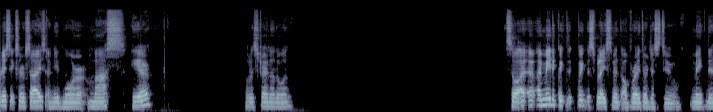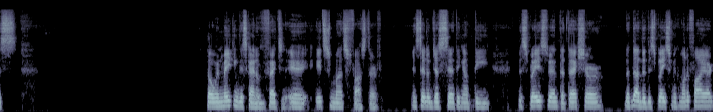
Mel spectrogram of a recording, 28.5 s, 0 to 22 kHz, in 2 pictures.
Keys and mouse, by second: 0.0-0.7 middle drag, 3.1 F9.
